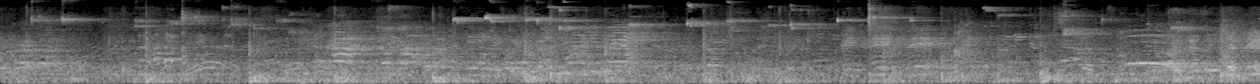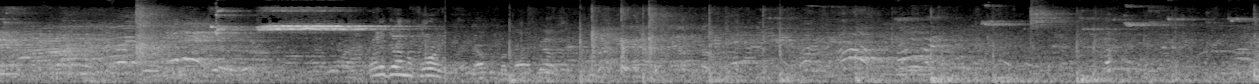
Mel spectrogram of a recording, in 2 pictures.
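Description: A crowd of spectators chatters and calls out in a large echoing gym.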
